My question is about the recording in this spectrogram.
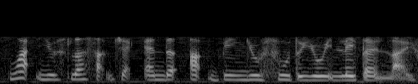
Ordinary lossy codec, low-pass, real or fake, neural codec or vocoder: AAC, 32 kbps; 3.6 kHz; real; none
